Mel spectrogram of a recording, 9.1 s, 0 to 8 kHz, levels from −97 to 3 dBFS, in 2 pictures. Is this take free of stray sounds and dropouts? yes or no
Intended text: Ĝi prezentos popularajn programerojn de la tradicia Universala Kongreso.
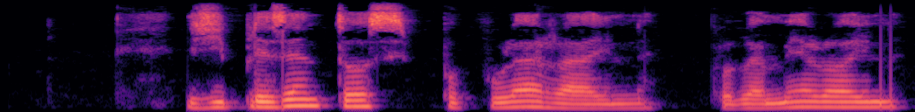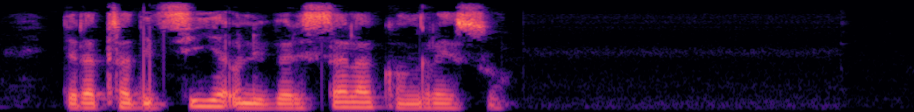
yes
